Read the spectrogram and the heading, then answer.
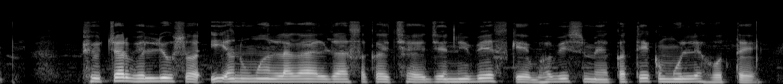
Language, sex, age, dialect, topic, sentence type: Maithili, male, 18-24, Eastern / Thethi, banking, statement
